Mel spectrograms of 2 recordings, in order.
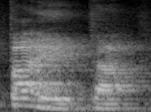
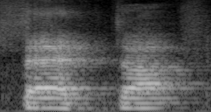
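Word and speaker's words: paétta: Allora, potrebbe ingannare e io potrei leggere petta. A parte il fatto che non posso leggerla lunga perché c'è una doppia consonante e non Ci potrei. mettiamo l'accento. Però mettiamo di trovarla con una consonante sola.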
